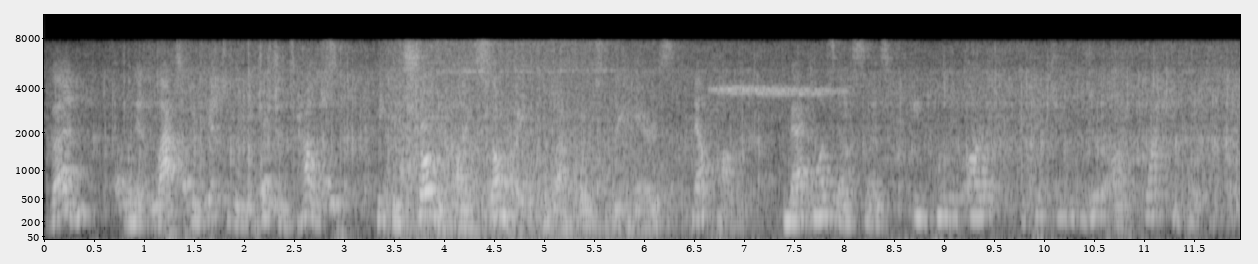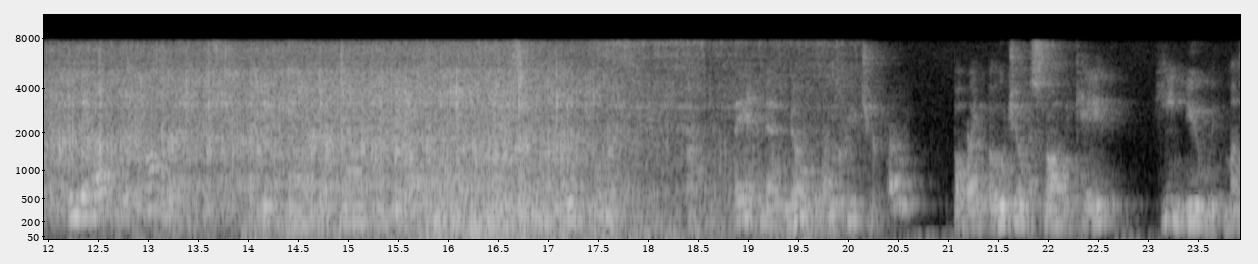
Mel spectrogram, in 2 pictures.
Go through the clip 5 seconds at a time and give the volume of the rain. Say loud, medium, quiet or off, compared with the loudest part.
medium, medium, loud, loud, off.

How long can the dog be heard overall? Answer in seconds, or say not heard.
6 s.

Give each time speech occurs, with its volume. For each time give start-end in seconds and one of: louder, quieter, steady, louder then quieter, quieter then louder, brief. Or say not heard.
0.0-20.3 quieter
21.1-23.8 brief.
